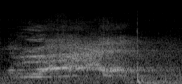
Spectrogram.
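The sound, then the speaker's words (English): A man, Mel Gibson in a played movie clip, lets out a long, sustained scream, loud and strained, holding steady for over a second before fading, with a brief sharp knock near the end. “Otherwise, Mel Gibson won't stop screaming.”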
